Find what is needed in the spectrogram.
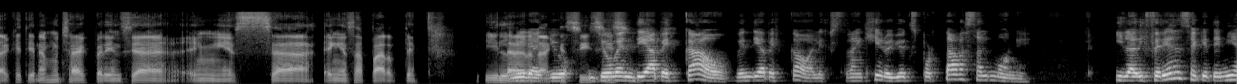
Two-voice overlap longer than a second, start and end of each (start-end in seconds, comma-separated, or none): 5.1-6.4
